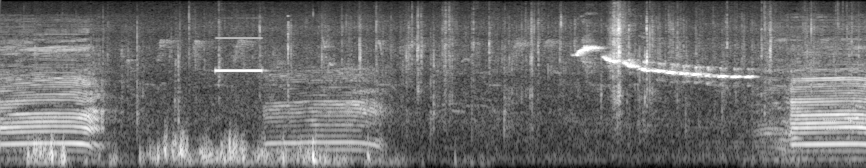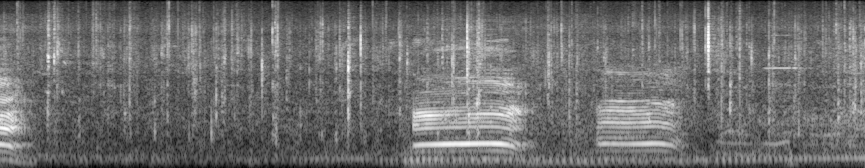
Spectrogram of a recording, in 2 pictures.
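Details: A herd of cows returning home through village streets in the morning, with repeated moos, several overlapping harmonic lows in bursts about every two to four seconds, a bird whistle in between and background rustle.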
